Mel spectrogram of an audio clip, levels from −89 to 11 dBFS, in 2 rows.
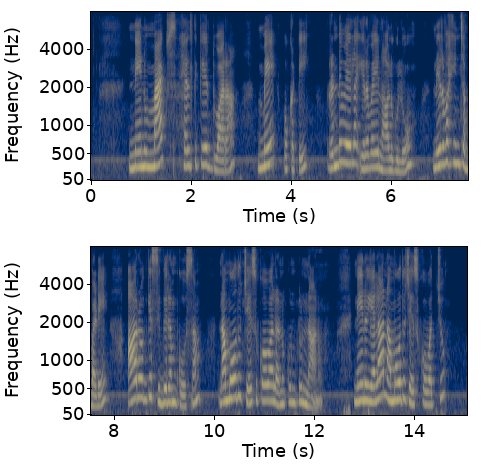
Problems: none marked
